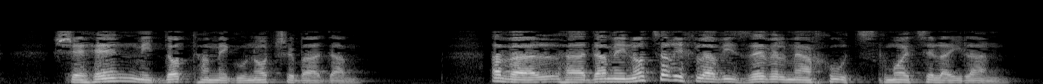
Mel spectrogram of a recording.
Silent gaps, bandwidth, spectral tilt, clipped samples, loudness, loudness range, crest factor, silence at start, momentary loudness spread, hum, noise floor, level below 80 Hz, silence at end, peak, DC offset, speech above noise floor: none; 5 kHz; -8.5 dB/octave; under 0.1%; -22 LUFS; 6 LU; 16 dB; 0.55 s; 10 LU; none; -68 dBFS; -50 dBFS; 0.35 s; -6 dBFS; under 0.1%; 47 dB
